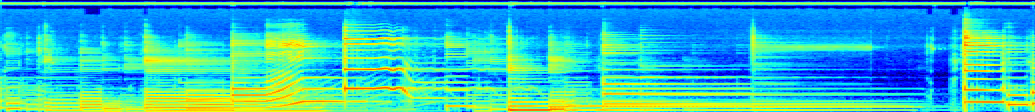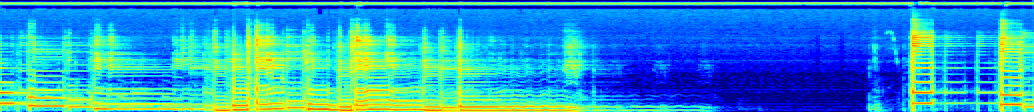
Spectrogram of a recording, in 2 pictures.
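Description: An electric guitar runs through a Mooer Ocean Machine pedal into a Blug stereo setup with heavy delay and reverb, playing sustained chords and melodic runs whose notes echo and wash out before a short pause and a new strum.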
